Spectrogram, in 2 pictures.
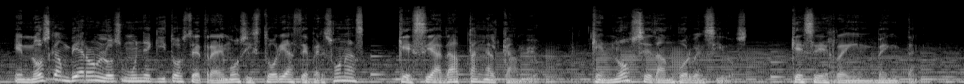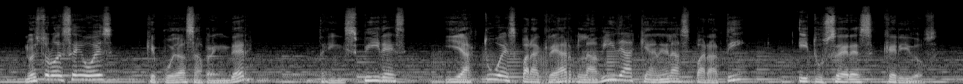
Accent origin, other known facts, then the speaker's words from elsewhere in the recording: Yabucoa, Puerto Rico; que siempre recuerdo de mi pueblo. Mi abuela era eh, doña Reina en el pueblo de Yabucoa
